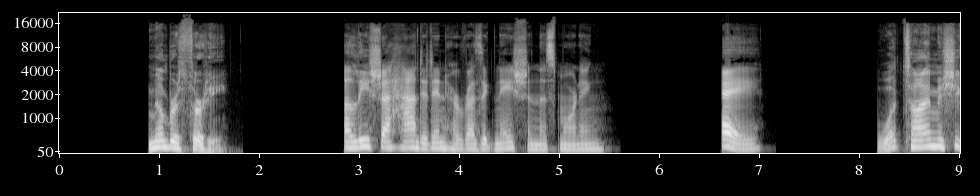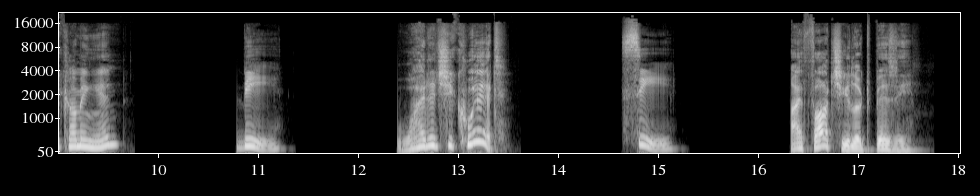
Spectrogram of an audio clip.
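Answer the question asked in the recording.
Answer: B: Why did she quit?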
